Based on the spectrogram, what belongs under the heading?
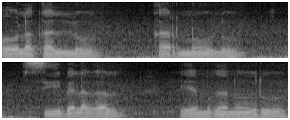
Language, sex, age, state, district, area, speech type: Telugu, male, 30-45, Andhra Pradesh, Kurnool, rural, spontaneous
